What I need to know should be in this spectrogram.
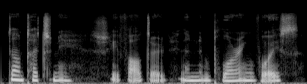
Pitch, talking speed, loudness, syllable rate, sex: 180 Hz, 175 wpm, -19 LUFS, 5.8 syllables/s, female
